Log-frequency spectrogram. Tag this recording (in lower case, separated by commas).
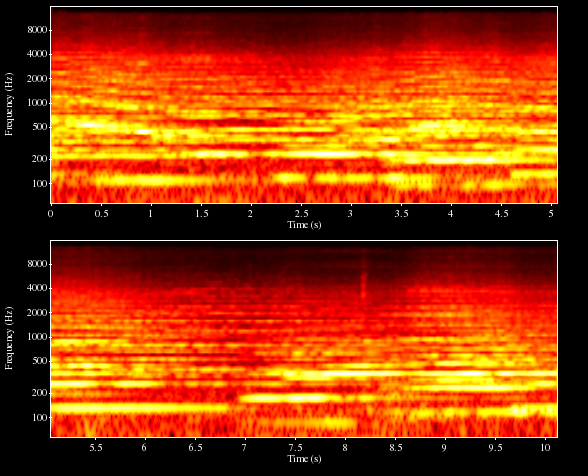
bowed string instrument, fiddle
